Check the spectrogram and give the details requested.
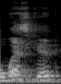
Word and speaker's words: waistcoat: what they call a West kit or waistcoat is all Americans pronounce it a vest okay that has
